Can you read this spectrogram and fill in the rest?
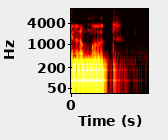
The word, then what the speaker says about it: Helmut: Am I saying that right? It is Helmut, right? – Helmut. Helmut. Helmut is fine for English speakers like you and I.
